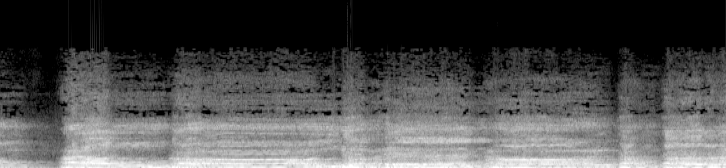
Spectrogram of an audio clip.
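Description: Men chanting Buddhist verses in Pali together, holding long notes on a steady pitch, with a short pause for breath just under a second in.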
